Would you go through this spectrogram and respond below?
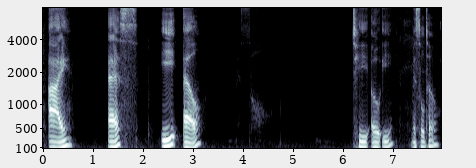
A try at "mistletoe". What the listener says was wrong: You got everything right except you said EL, huh? It's mistleto. MISTLETOE. Mistleto.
